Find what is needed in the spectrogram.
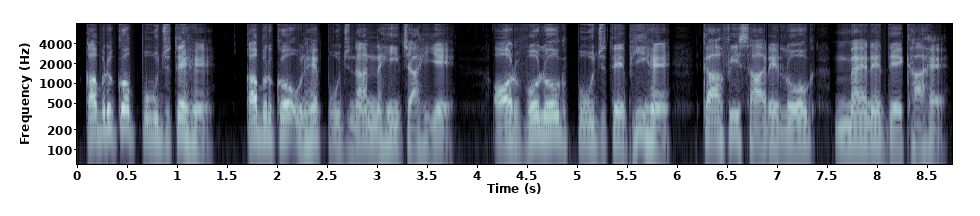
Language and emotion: Urdu, neutral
